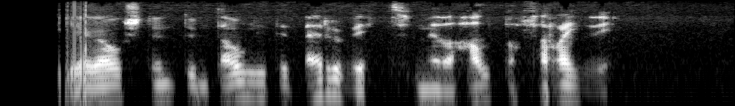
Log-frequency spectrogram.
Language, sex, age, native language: Icelandic, male, 20-29, Icelandic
